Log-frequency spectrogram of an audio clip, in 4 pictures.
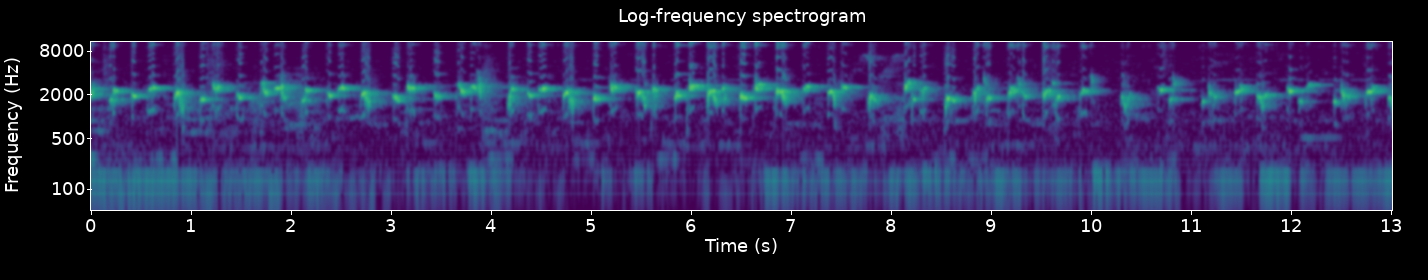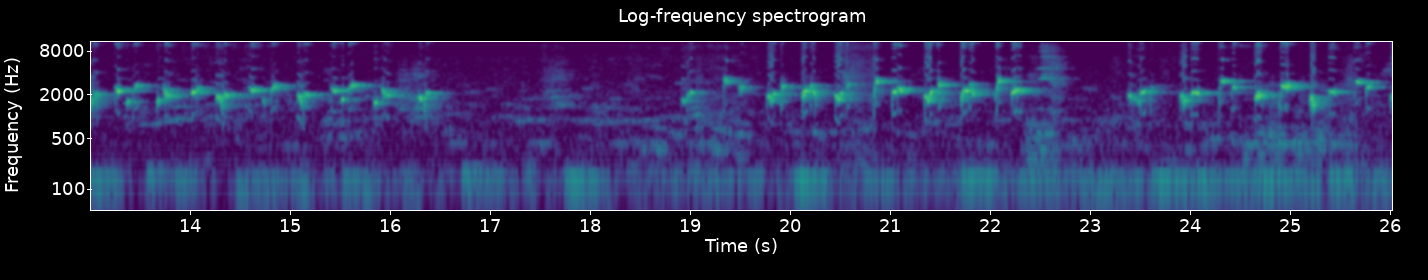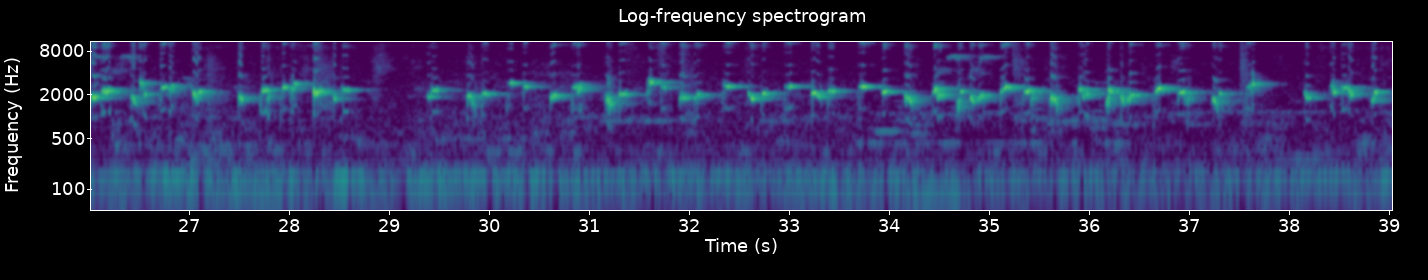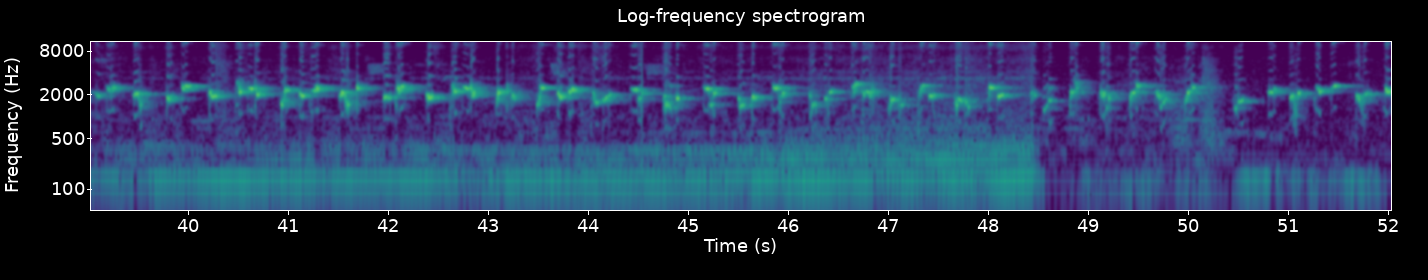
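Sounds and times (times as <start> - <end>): bulbul singing bubbly chirps: 29.4 - 49.9
faint low hum: 35.6 - 49.0.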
